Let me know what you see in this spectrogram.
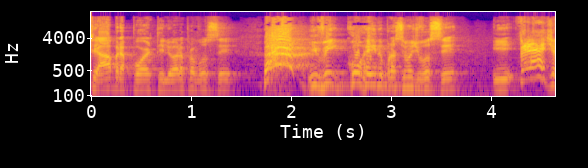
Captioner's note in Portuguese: grito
